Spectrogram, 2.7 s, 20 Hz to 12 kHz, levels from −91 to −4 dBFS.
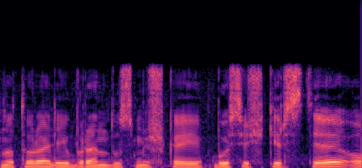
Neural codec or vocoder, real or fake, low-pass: codec, 16 kHz, 16 kbps, FunCodec, trained on Chinese and English, 50 frames a second; fake; 7.2 kHz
